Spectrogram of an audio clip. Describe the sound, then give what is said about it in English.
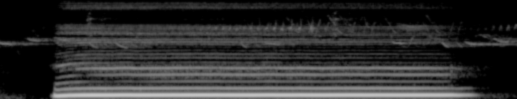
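A single steady, closed-mouth hum like a buzzing bee, made on an exhale during a breathing exercise, held at one low pitch for about four seconds with rich overtones, then fading out. No talking. “Now take a deep breath in through your nose and exhale, humming with your mouth closed like a bee.”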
